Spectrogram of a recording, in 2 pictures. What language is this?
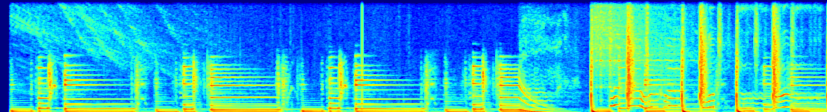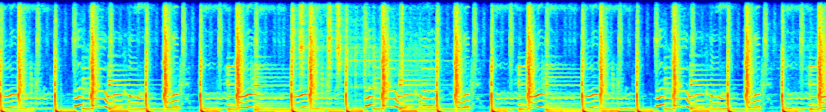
English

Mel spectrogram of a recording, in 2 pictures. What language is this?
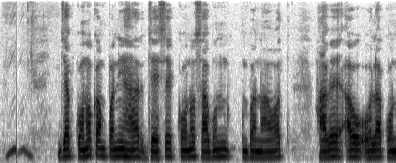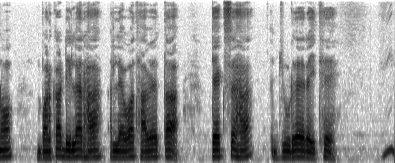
Chhattisgarhi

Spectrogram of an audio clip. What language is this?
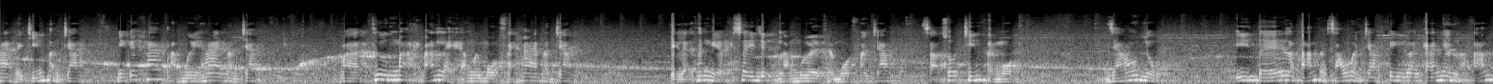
Vietnamese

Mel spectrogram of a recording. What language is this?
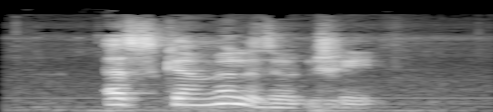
Kabyle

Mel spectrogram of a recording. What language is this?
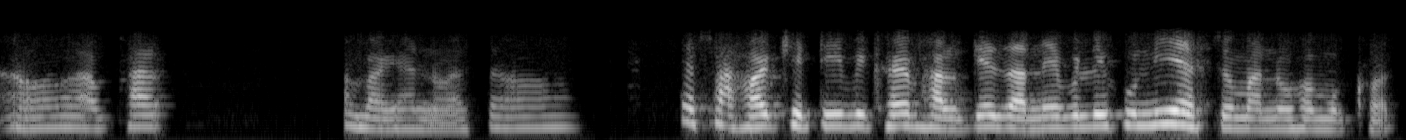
Assamese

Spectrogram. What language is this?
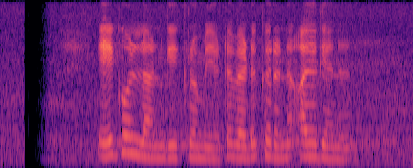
Sinhala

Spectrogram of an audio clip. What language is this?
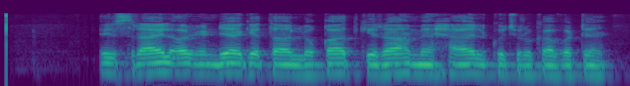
Urdu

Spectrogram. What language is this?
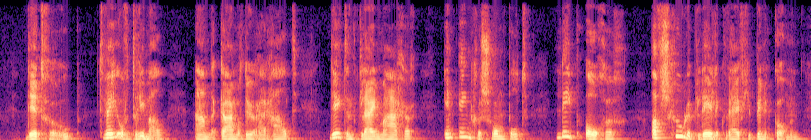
Dutch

